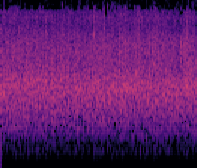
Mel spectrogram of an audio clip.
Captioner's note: applause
